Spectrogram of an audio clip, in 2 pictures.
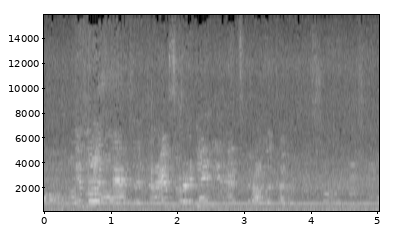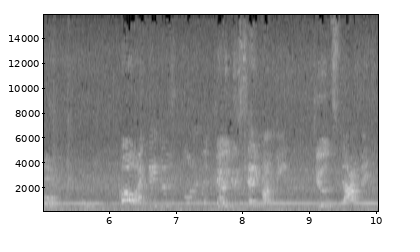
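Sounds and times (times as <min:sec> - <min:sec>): air blower drone: 0:00.0 - 0:10.0
children chattering: 0:00.0 - 0:10.0.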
